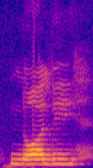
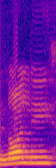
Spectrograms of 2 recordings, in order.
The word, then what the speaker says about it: Nordlig: confused about the pronunciation just know that the D is silent and that the g is silent so Danish loves to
